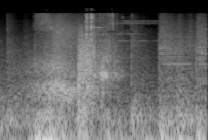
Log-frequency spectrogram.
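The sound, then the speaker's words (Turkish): Cannons firing from a factory toward a palace, heard as dense, overlapping booming blasts and a heavy rumble that keep going throughout, with louder bursts rising out of the steady roar. “Ateş! Ah, dahası da varmış ya. Lokşen'in fabrikasından Gongmen Sarayı'na toplar atılıyor.”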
